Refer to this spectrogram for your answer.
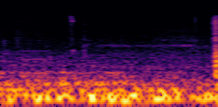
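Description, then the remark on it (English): Low, steady rumble from inside a car creeping through stop-and-go traffic on a commute home from work, with a couple of faint clicks or ticks near the start and end. “And I'm going to talk to y'all while we're driving. That's the format of this here. I'm stuck in traffic”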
